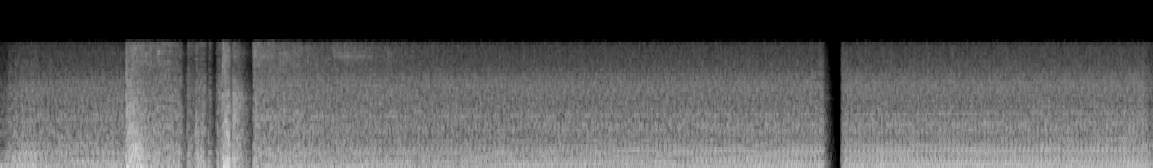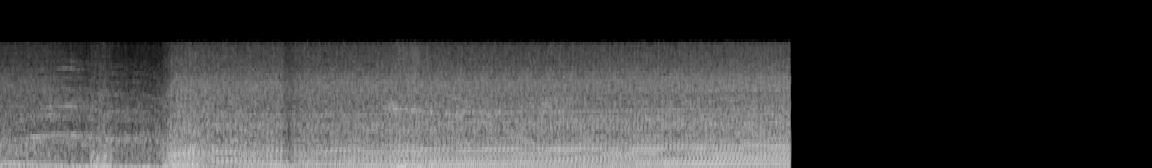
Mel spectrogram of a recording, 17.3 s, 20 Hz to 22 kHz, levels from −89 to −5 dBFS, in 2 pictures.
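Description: Repeated packet loss (robotic sound) runs from 1.36 to 1.91 s. Six gaps in quick succession each get patched by stretching the preceding sound, so about 300 ms of real audio is replaced and more than half of that span turns choppy and mechanical. The longest hole is 132 ms. A burst of packet loss at 6.17 to 6.32 s removes about 140 ms in one go. The receiver extends the last sound and fades it, and the final 40 ms falls fully silent before the audio picks up further along. An audio dropout to silence starts at 14.58 s and lasts to the end. The sound cuts to silence with no room tone, most likely because the input device or link was lost while recording continued. All of this comes through a call path with nothing above 8 kHz, which fits G.722 at 64 kbps.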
